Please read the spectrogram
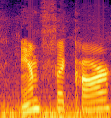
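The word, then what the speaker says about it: Amphicar: How do you pronounce that? Amphar. Yeah, I guess it's three syllables. I keep adding a B in there.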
